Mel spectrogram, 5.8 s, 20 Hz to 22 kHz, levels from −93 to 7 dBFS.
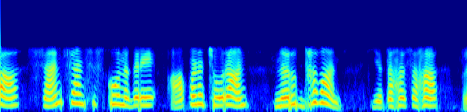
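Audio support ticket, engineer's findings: Robotic, buzzy speech throughout, whole clip. Nothing audible above 3.8 kHz. Component: Codec 2 vocoder, heavy damage. Decoder rebuilds the voice from sine waves driven by pitch, voicing, energy and spectral envelope only; original waveform discarded, hence the synthetic buzz. Sound is consistent with the 3.2 kbit/s mode.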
